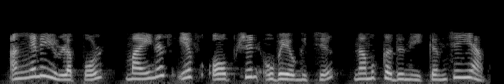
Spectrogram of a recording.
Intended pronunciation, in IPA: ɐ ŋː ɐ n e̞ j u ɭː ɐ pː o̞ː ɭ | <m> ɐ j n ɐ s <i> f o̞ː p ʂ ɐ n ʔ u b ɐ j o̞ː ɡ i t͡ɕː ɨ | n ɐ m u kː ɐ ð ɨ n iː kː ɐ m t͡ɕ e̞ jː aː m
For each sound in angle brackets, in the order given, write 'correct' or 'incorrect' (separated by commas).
correct, incorrect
